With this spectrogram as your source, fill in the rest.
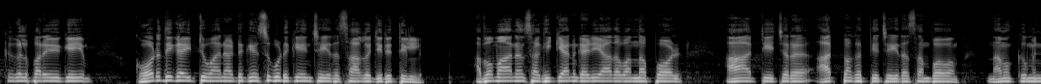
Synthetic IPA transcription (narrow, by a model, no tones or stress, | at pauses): kːuɣɐɭpɐrɐjuɣɐjum | ko̞ːɽɐðikɐjtːuʋaːnaːʈːɨk̬e̞ːsɨkoɽukʲːɐjumt͡ɕe̞jt̪ɐsaːhɐd͡ʑɐɾjɐt̪ːil | ɐbʱɐmaːnɐmsɐkikʲːaːnkɐɻijaːðɐʋɐnːɐpːo̞ːɭ | aːtiːt͡ɕːɐrɨa̰ːt̚mɐɣɐt̪jɐt͡ɕe̞jt̪ɐsɐmbʱɐʋɐm | nɐmukːɨmunː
